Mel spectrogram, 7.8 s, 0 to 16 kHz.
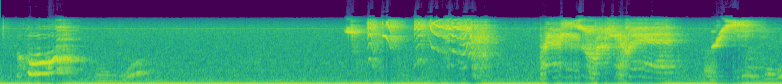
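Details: Two-year-old female grey parrot recorded on 16 May 2010. A short harmonic whistle opens, then harsh broadband squawks and screechy calls come in bursts. A final upward sweep closes, and the calls stand out against a steady low hum.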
